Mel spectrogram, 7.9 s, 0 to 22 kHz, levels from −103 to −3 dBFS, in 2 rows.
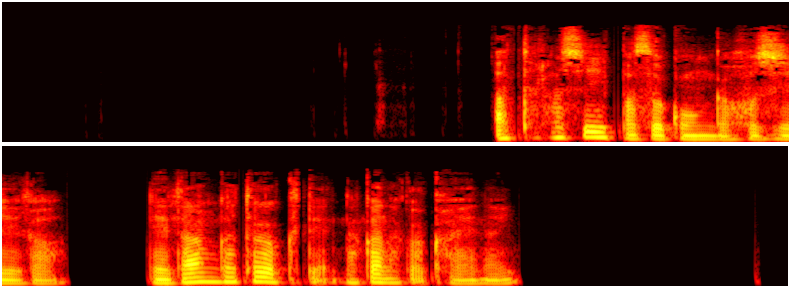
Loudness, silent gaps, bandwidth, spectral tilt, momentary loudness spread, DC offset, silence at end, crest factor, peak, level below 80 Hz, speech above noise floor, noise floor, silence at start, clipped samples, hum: -30 LUFS; 4.27-4.65 s; 11.5 kHz; -5 dB/octave; 11 LU; under 0.1%; 1.35 s; 22 dB; -10 dBFS; -56 dBFS; over 60 dB; under -90 dBFS; 2.45 s; under 0.1%; none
